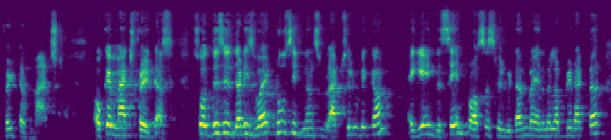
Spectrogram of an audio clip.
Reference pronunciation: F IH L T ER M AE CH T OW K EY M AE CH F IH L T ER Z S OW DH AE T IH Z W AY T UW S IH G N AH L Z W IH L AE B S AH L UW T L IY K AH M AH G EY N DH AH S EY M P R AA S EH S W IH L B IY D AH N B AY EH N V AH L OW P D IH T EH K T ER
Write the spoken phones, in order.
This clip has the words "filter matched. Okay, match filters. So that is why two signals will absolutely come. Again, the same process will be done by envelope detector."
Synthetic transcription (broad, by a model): F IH L T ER M AE CH T OW K EY M AE CH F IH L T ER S S OW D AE T IH Z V AY T UW S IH G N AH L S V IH L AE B S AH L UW T L IY K AH M AH G EY N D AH S EY M P R AA S EH S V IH L B IY D AH N B AY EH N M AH L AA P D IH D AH K T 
